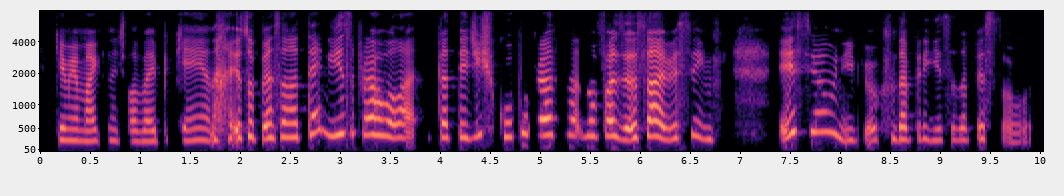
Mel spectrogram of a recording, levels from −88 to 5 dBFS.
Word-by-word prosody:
que 250 - +1
a - - 0
minha 235 -1 -1
máquina 230 +2 -4
de 215 - -18
lavar 220 0 -4
é - - -2
pequena, 240 +2 -7 0.2
eu - - +5
estou 320 +2 0
pensando 295 +3 +2
até 375 +7 0
nisso 375 +2 +1
pra 365 -1 +4
rolar 310 -4 +2 0.2
pra 300 0 +2
ter 300 0 -2
desculpa 325 +3 -4
pra 345 +1 +7
pra 355 -1 -5
pra - - -11
não 330 0 -3
fazer 310 -6 +5
sabe 295 -5 +6
assim, 285 -1 -6 0.7
esse 425 -1 +1
é 420 - -3
o 410 - -3
nível 240 -4 -6
da 260 -1 +2
preguiça 250 -2 -10
da 250 0 -6
pessoa. 270 - -10
300 Hz, 195 wpm, -22 LUFS, 250-345 Hz, 0.7 s, pra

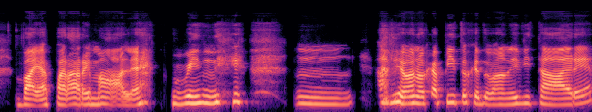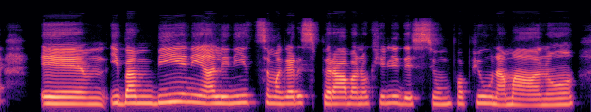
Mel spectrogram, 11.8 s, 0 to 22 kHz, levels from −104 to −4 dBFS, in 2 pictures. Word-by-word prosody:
vai 180 -2 +5
a 170 - +4
parare 185 0 +4
male. 195 -2 +1
Ecco 220 0 -1
quindi, 230 +2 +3 0.7
mhmm, 195 -2 -6 0.3
avevano 220 -4 +5
capito 235 +1 +1
che 220 - +1
dovevano 185 -1 -1
evitare, 200 +2 +2 0.4
ehm, 205 -2 +1
i 230 +1 -5
bambini. 235 +4 0
All'inizio 230 +3 -3
magari 215 +1 -3
speravano 205 -2 -2
che 210 +2 -16
io 225 +1 -7
gli - - -7
dessi 195 0 -8
un 195 +1 -9
po' 210 -1 -10
più 225 +1 -6
una 210 -5 -2
mano, 180 +2 -4
210 Hz, 135 wpm, -22 LUFS, 195-225 Hz, 0.7 s, vai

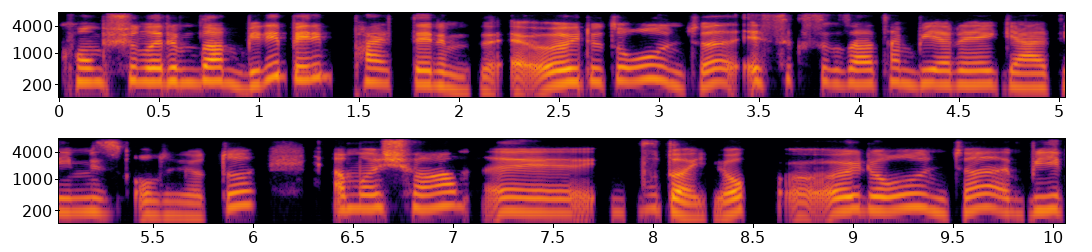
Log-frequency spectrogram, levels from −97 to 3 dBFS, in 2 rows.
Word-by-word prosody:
komşularımdan 235 -2 +2
biri 220 +11 +4
benim 260 +3 +6
partnerimdi. 205 -8 0
E, - - +5
öyle 225 +3 +5
de - - +1
olunca 230 -4 0
e 235 - +2
sık 255 - -10
sık 235 -2 -10
zaten 215 0 -2
bir 215 -1 +2
araya 205 0 +1
geldiğimiz 190 0 -3
oluyordu 160 - -5 0.4
ama 225 +2 -1
şu 235 -1 +5
an, 250 +3 +2
eee, 190 -1 0 0.3
bu 225 - -11
da - - +5
yok. - - +1
O - - -13
öyle 215 - 0
olunca 215 -1 -2
bir 210 0 0
215 Hz, 160 wpm, -23 LUFS, 195-235 Hz, 0.4 s, benim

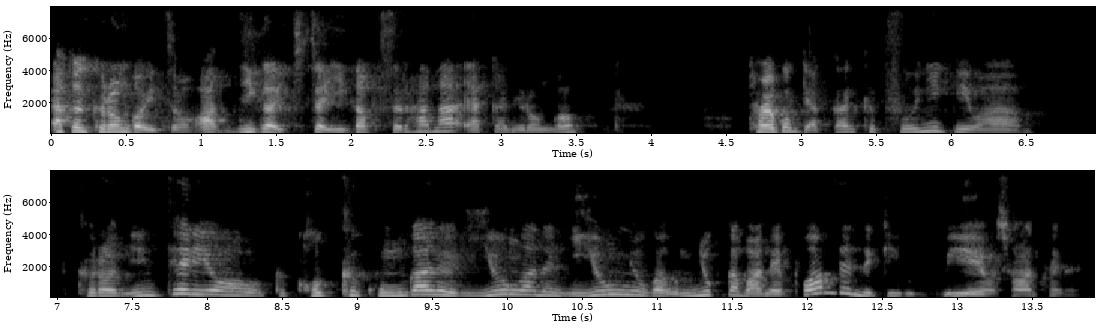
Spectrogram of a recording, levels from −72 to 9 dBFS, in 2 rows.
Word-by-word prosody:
약간 225 0 +7
그런 215 -1 +5
거 185 - +7
있죠. 155 +1 -4
"아 180 +1 +2
네가 195 -1 +4
진짜 190 - 0
이 165 0 0
값을 185 +1 -2
하나?" 230 +3 +1
약간 170 0 -5
이런 160 0 -8
거. 195 +3 -5 1.1
결국 215 0 +6
약간 165 +4 -5
그 190 - -10
분위기와 185 -7 -6 0.6
그런 195 -2 -1
인테리어 235 -1 +1
그 195 -2 -12
거 205 0 -3
그 245 -5 -1
공간을 210 +1 +2
이용하는 235 - -2
이용료가 235 -1 -1
음료값 230 +8 -2
안에 170 0 0
포함된 340 0 +1
느낌이에요, 165 -4 -4
저한테는. 145 -2 -7
195 Hz, 295 characters per minute, -26 LUFS, 170-230 Hz, 1.1 s, 약간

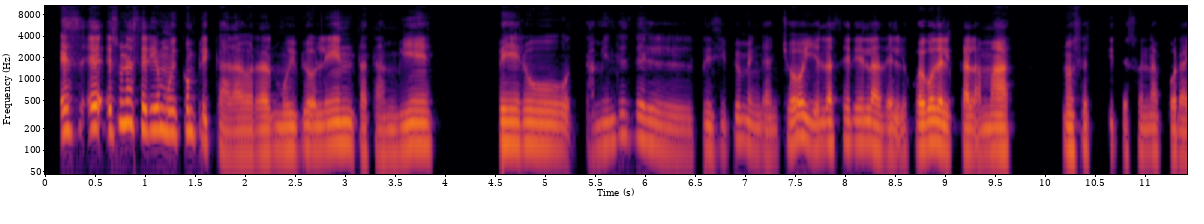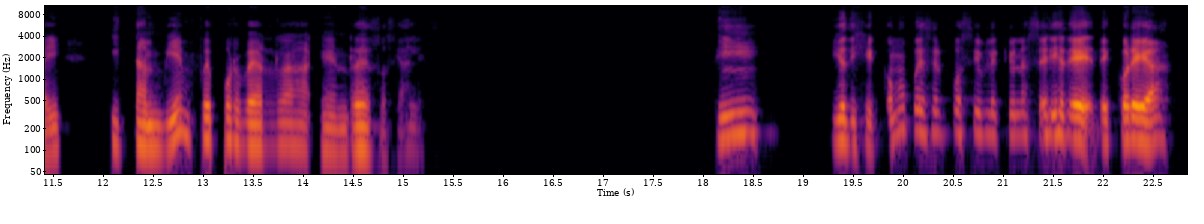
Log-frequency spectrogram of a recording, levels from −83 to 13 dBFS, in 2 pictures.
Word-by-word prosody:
es, 185 0 +1
eh, 210 - +6
es 185 +6 -1
una 245 0 +5
serie 195 -2 +3
muy 180 -2 +1
complicada, 135 - -3
¿verdad?, 100 +1 -1
muy 110 0 -1
violenta, 115 0 0
también. 110 +4 -2 0.6
Pero 120 -3 +1
también, 115 +4 -8
desde 155 0 -7
el 105 -8 -6
principio 110 +4 -8
me 130 -3 -5
enganchó, 105 - -1
y 130 -5 -1
es 120 - -3
la 130 0 +1
serie, 130 0 -4
la 120 -4 +1
de - - -5
El - - -4
juego 115 +3 +4
del 115 -5 +4
calamar, 105 +1 +1 0.4
no 110 -1 0
sé - - -8 0.2
si - - -12
te - - -10
suena 100 0 -7
por 100 +1 -6
ahí. 95 +4 -4 0.5
Y 125 -2 -9
también 120 +8 0
fue 145 0 0
por 140 -3 -5
verla 115 -1 -2
en 100 -2 -7
redes 110 -1 +2
sociales. 105 -1 -23 2.9
Sí, 165 +4 -3 0.7
y 135 - -8
yo 140 - +4
dije: 125 -2 -9
"¿Cómo 185 +10 -9
puede 180 -2 -5
ser 170 -1 -13
posible 170 -2 -10
que 160 - -12
una 160 0 -10
serie 160 0 -2
de 145 -2 +9
de 135 0 -4
Corea, 140 -1 +7
120 Hz, 150 wpm, -24 LUFS, 105-145 Hz, 2.9 s, de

